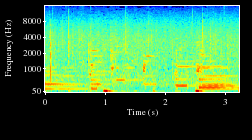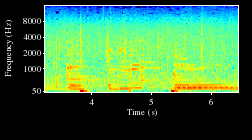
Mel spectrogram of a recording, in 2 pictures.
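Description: Background music with a slow beat of deep thumps and sustained notes at several pitches over a steady hiss. The track starts just before this point.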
